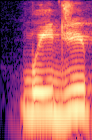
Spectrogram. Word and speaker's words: Ouija: Ouija board.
